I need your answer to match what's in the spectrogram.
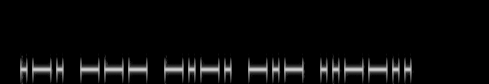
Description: Morse code, heard as a keyed tone, about 20 wpm, 700 Hz. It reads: ROCK?
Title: Sentences from Top 1000 Words - Review Part 2 - 20wpm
